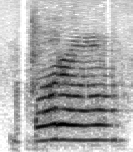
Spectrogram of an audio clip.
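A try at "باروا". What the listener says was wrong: ba and how long ba ro. You know, you need to practice also to prolong it a bit, the alif madda, the alif. To prolong, you need You need to practice alif madda to give it... The alif needs to be given 2 seconds, okay? And fatha should be only given one second.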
